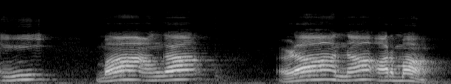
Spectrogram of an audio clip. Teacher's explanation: क्योंकि इनका उच्चारण नासिका के साथ हो रहा है, इसलिए इनको अनुनासिक वर्ण भी कहा जाता है। तो अनुनासिक में जितने भी वर्ग हैं उनके अंतिम वर्ण जो है ये नासिका से उच्चारित होते हैं, इसलिए जो है इनको अनुनासिक वर्ण भी कहते हैं।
